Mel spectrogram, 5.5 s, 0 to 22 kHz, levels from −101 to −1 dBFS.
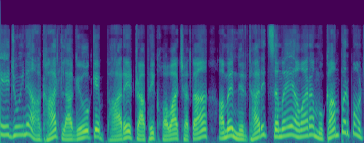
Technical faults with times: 0.00-5.46 Nellymoser compression

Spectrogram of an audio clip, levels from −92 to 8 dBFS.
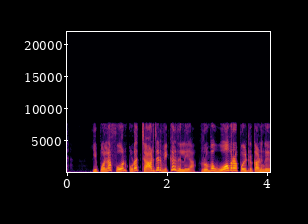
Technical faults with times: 0.00-4.08 Bluetooth LC3 compression

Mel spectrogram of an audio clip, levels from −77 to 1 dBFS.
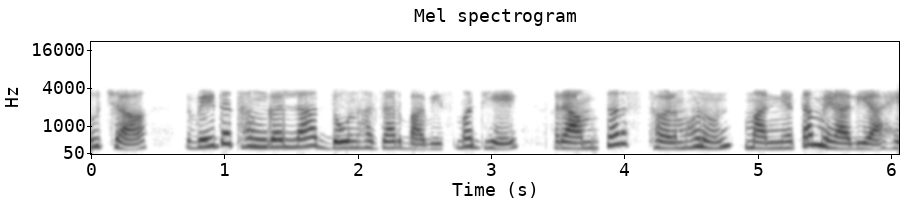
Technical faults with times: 1.45 audio missing between chunks
3.76-3.87 packet loss with pitch repetition
4.39 audio missing between chunks

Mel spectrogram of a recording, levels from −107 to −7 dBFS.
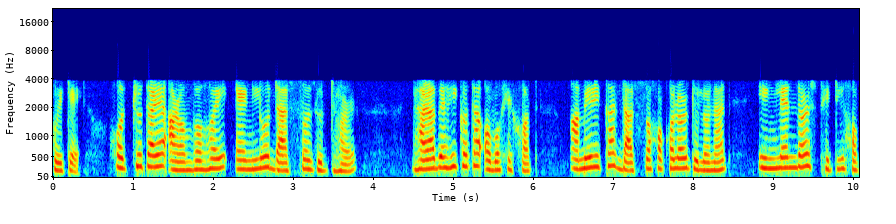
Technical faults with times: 0.00-10.08 tandem speech coding

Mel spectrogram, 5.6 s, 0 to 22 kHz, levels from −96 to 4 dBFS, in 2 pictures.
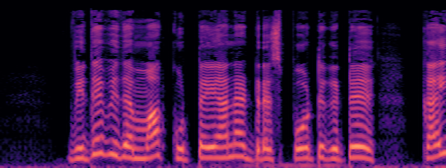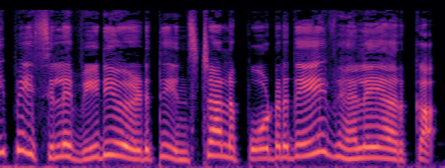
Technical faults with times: none

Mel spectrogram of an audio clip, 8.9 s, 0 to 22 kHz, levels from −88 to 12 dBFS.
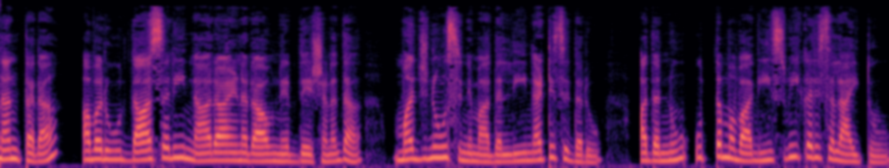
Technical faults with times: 0.00-8.90 generation loss

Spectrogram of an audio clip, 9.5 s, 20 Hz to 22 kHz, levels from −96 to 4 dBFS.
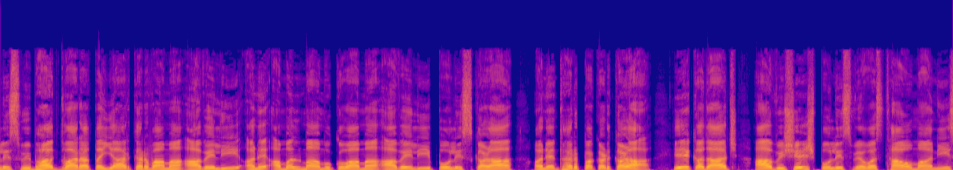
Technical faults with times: none

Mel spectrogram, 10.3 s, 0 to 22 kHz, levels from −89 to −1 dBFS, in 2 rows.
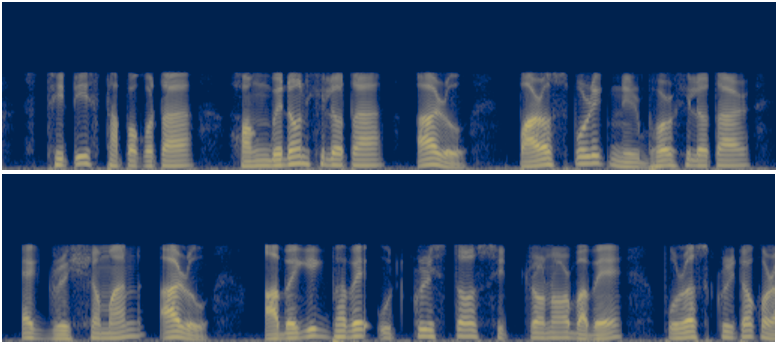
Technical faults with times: none

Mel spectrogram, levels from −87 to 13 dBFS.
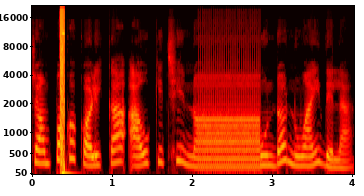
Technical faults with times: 0.36-0.44 uninitialised buffer
2.09-2.86 system hang loop

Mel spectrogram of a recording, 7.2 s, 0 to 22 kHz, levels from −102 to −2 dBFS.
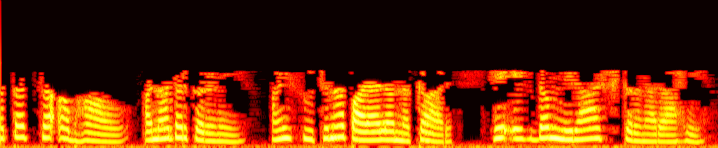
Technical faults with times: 0.00-7.19 MP3 compression

